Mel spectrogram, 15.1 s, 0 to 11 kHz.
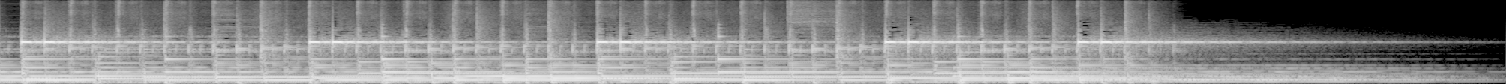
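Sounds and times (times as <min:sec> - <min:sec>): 
phone tone: 0:00.2 - 0:11.9.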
